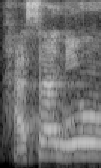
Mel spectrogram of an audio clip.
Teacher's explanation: تنوین کے بعد حروف یومین میں سے واو ہے، تو تنوین کو واو سے ملا کر غنہ کے ساتھ پڑھیں گے، اس کو ادغام ناقص کہتے ہیں۔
